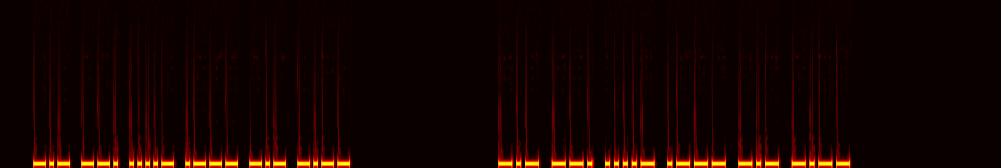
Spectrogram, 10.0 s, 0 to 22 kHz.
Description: Morse code, heard as a keyed tone, about 28 wpm, 700 Hz. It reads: KG4JKY KG4JKY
